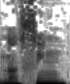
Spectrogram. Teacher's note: Nothing 的这个音舌尖要碰到上齿感觉你刚刚有一点出现了个嘶的音了 Nothing 这样嗯，怨怨怨 I mean I would give anything to work for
